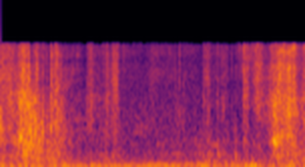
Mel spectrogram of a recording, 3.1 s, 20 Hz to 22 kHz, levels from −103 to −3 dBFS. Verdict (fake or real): real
